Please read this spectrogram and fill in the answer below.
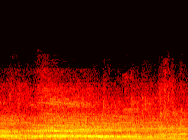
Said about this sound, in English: the loud J.J. Pierce Mustang cheer from the crowd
